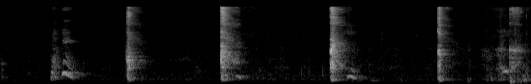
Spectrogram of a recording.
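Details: A child gives about five sharp separate coughs over five seconds; the child also screams and rolls around.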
